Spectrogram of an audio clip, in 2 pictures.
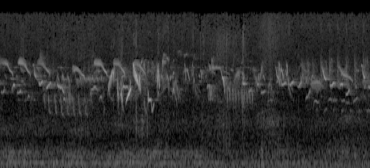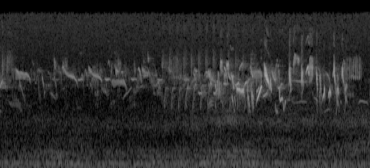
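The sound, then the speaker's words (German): A warbler sings a bubbling, hurried, sometimes tumbling melodious song with a nightingale singing alongside. Many rapid high chirping phrases run throughout, steady and moderately faint over a low background rumble. “Wieder dieser plätschernde, sich manchmal überschlagene, hektisch vorgetragene, wohlklingende Gesang. Dieser Grasmücke begleitet von der Nachtigall.”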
